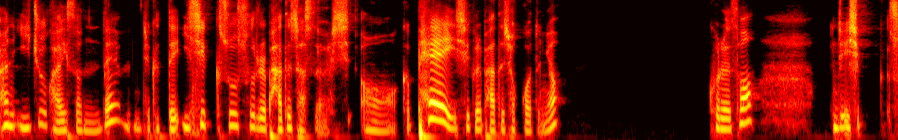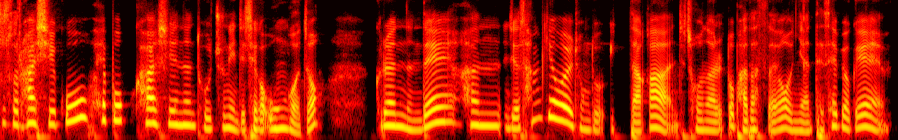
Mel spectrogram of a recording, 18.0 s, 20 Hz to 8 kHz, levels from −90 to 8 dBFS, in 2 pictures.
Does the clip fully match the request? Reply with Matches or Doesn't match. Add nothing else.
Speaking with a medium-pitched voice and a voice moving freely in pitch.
Doesn't match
